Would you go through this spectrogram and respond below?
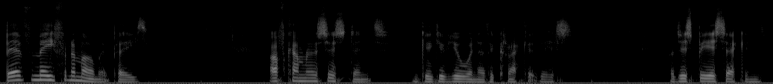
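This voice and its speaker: A man's voice: mid-range voice, normal speed, pauses often, fairly bright tone, a little hiss or hum, lightly acted. A man voicing a chatty sock puppet host who rambles off topic and talks to viewers, his throat getting sore. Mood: rambling. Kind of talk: rambling comedic live-stream monologue.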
